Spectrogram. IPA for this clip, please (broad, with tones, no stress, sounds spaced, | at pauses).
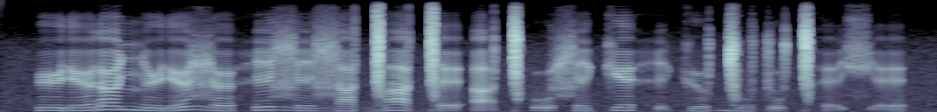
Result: y˨ ɾʲ ø˨˦ ɾ œ˦ ɲ y˨ ɾʲ ø˦ ɮ ø˨ h i˦ ɮ i˨ ɮ a˨ ɡ͡ǀ a˦˨ ǀ ḛ˦ ʔ a̰˦ ǀʰ ṵ˦ ɬ i˨ kʲ e˦ h ḭ˨ kʲ u˨˦ ɡ͡ǀ u˨ t ṵ˦ ǀʰ ḛ˨ ç ḛ˦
